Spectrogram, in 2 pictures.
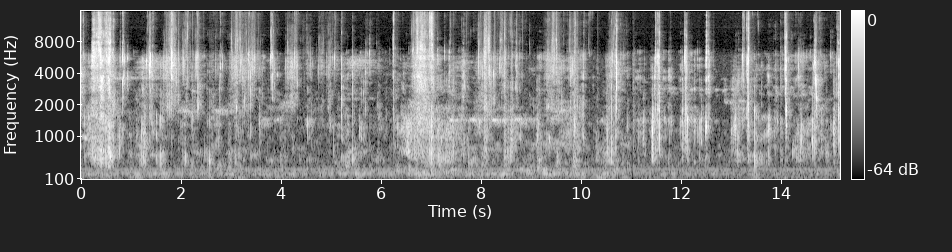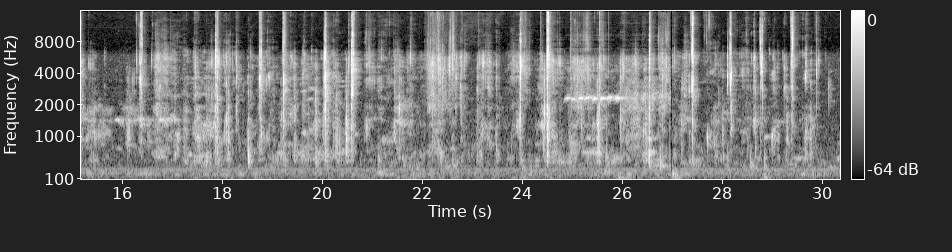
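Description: Close-miked chewing and biting of fried fish and rice eaten by hand, with crunches and wet mouth clicks coming irregularly all the way through. A steady low hum runs underneath.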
